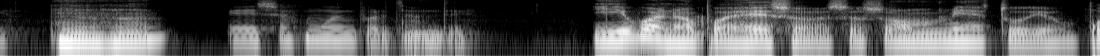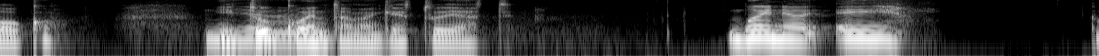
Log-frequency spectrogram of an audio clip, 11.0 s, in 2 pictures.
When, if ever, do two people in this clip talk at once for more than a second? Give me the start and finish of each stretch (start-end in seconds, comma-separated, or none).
none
